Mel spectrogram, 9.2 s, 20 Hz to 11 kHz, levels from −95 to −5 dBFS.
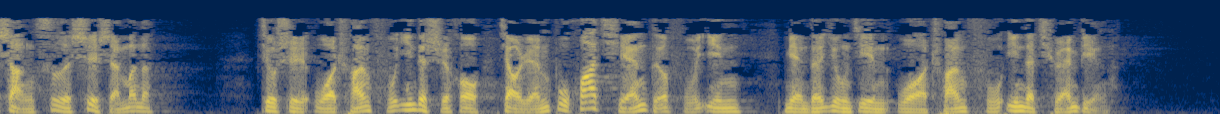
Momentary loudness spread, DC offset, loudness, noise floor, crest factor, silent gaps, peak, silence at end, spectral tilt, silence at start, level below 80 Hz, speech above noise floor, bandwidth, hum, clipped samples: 7 LU; under 0.1%; -20 LUFS; -73 dBFS; 18 dB; none; -2 dBFS; 0.8 s; -5.5 dB/octave; 0 s; -42 dBFS; 53 dB; 6.6 kHz; none; under 0.1%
